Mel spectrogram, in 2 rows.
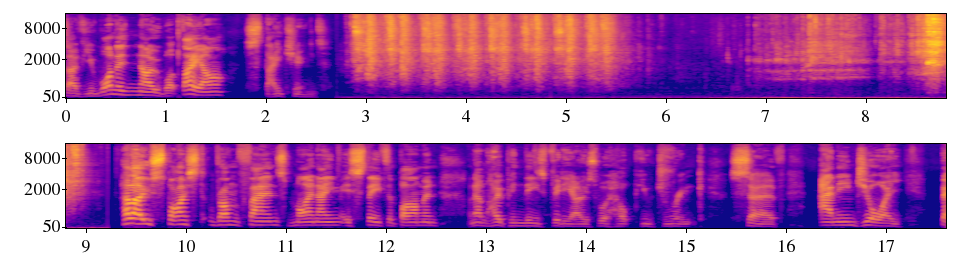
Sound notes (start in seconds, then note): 3.0 cup shaker shaking; 6.4 drink being poured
